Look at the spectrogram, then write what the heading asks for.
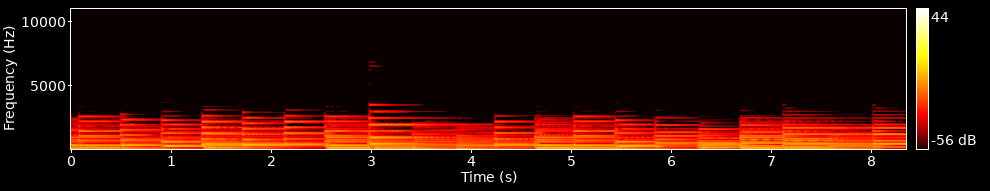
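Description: Background piano music: a slow melody of struck notes over a low bass line, about two notes a second, each note fading after it is struck.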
